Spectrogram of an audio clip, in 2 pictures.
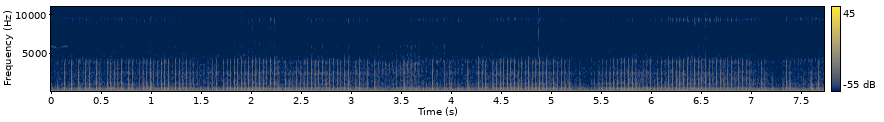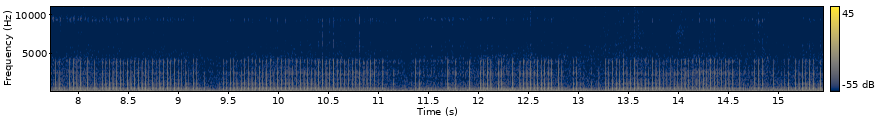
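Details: Purring from one of two male cats, a grey British Shorthair and a white-and-ginger, patiently waiting for a turn on an owner's lap, 12 August 2021; soft continuous low purr with a faint broadband hiss and no pauses.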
